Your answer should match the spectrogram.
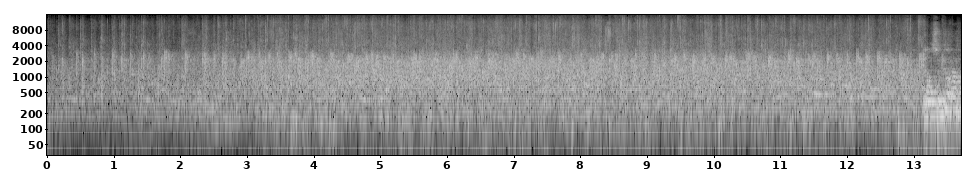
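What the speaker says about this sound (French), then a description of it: "Sous vos applaudissements, s'il vous plaît, l'entrée." Loud, sustained applause from a crowd greets the entrance at a karate ceremony, a thick continuous roar of clapping lasting many seconds at steady intensity.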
